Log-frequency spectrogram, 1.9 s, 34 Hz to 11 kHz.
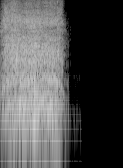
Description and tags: Monster roar 4
A monster roaring.
Source material recorded with either a RØDE Nt-2A or AKG D5S.
beast, creepy, growl, haunted, horror, Monster, monsters, roar, scary, scream, sfx, spooky, terror, wail, wheezing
